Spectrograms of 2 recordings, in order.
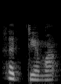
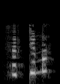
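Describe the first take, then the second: First: Said in the usual way. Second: Put-on high rising சத்தியமா asked like a hopeful child; pleading question. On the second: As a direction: beg for the promise. Husband begs for a promise. (சத்தியமா என்று உயர்ந்த குரலில் கெஞ்சுதல்)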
